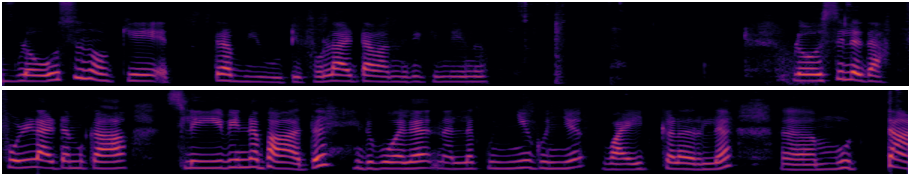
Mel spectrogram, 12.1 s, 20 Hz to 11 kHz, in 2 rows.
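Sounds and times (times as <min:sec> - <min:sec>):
woman's voice: 0:00.0 - 0:03.2, 0:05.1 - 0:12.0
silk fabric rustling: 0:00.2 - 0:04.6.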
